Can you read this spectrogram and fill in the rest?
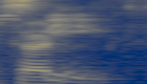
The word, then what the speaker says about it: Spieth: How do you say your last name? – Spieth. – Spieth? Like okay. – Teeth. – Okay. Like teeth. Okay, I have been saying it right then.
